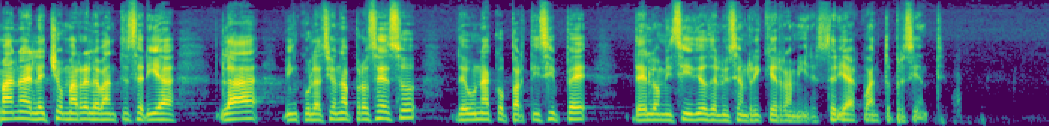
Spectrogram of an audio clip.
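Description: A man speaks clearly into a microphone, presenting with animation.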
